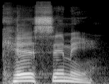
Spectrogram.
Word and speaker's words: Kissimmee: say it brandon but can you tell me how to say the k word kissimmee you said it right kissimmee kissimmee no kissimmee kissimmee kissimmee okay don't say it in kissimmee okay yes i'm butchering that when you look at the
